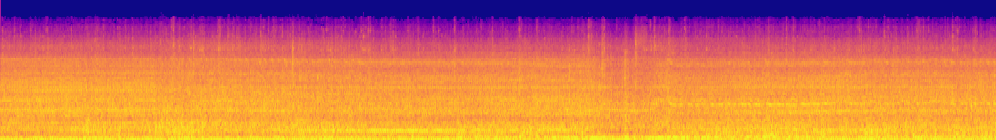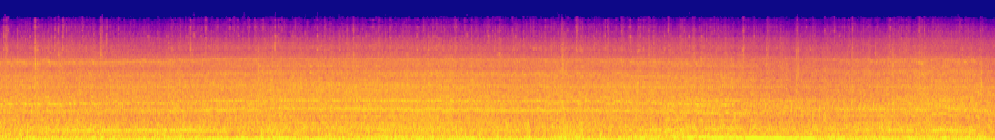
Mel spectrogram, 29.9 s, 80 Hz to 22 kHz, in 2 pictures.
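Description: Honda CG 125's single-cylinder four-stroke engine running steadily under way, its low hum shifting slightly in pitch a couple of times.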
